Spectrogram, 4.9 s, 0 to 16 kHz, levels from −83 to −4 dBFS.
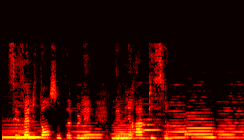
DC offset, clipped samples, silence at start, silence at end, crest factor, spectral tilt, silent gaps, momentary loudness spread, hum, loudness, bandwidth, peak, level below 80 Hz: under 0.1%; under 0.1%; 0.05 s; 0 s; 18 dB; -4 dB/octave; none; 14 LU; none; -29 LUFS; 11.5 kHz; -12 dBFS; -72 dBFS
